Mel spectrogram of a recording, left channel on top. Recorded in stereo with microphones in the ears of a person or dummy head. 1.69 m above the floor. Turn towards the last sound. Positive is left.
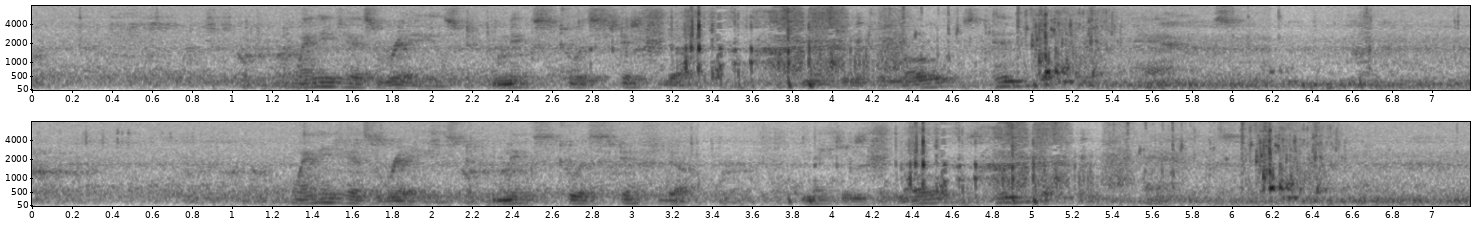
turn(degrees=45)  # may be behind; listen again after turning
